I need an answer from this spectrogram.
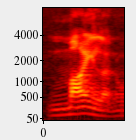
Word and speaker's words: Milan: but what the heck called their city milon which does sound like an american boy's name funnily enough though some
